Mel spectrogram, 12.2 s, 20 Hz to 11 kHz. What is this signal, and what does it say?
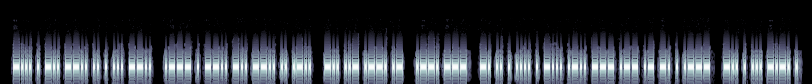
Morse code, heard as a keyed tone, about 40 wpm, 700 Hz. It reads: BEDZIESZ JEZDZIL DUPA PO NIEHEBLOWANEJ DESCE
